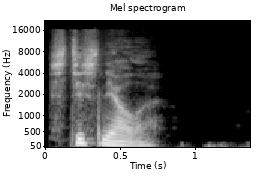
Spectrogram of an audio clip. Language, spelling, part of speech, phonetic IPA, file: Russian, стесняло, verb, [sʲtʲɪsˈnʲaɫə], Ru-стесняло.ogg
- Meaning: neuter singular past indicative imperfective of стесня́ть (stesnjátʹ)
